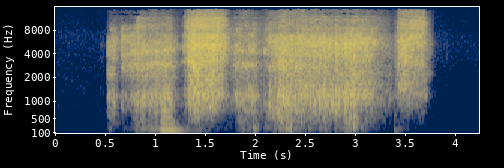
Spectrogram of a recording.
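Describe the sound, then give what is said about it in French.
Someone blows their nose, several forceful, hissy bursts over about three seconds with brief pauses between them, no talking. “Posez vos questions, je me mouche hein, en attendant.”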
